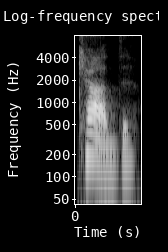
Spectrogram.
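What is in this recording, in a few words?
"CAD", Swedish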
